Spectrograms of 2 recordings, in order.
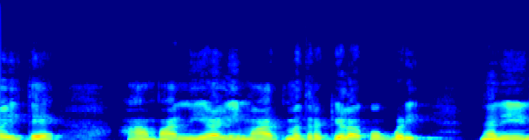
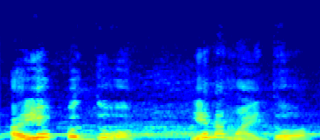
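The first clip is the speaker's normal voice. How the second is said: loud startled "ಅಯ್ಯೋ Paddu"; alarmed cry; 3 semitones higher, 5 dB louder than usual. Acted. Brother-in-law startled by Paddu's tears, loud alarmed cry.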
